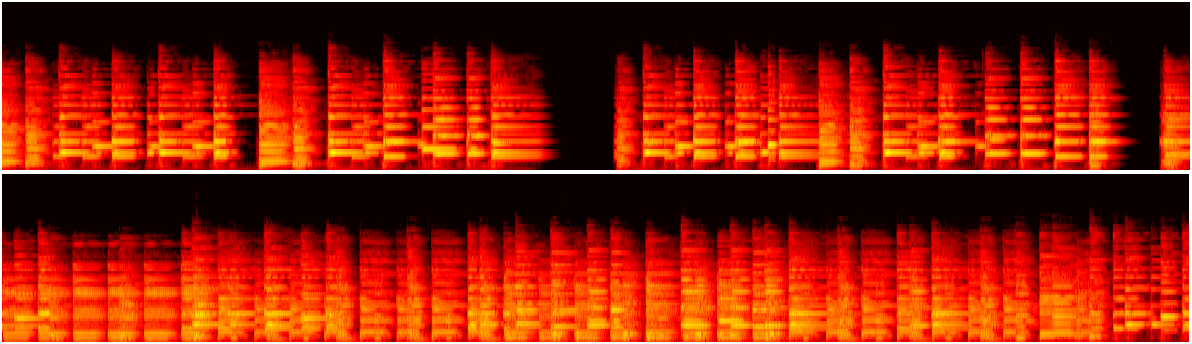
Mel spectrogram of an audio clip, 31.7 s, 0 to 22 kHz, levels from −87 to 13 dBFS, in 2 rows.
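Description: At 7.09 s the audio breaks into a decaying buzz that fades to silence for about 720 ms before sound resumes at 8.22 s. This is the signature of a long network dropout, likely caused by packets failing to arrive: the receiver extended the last sound for about 1.1 s in total, and 600 ms of the audio was never played. A second, shorter long network dropout runs from 14.81 to 15.48 s, with about 0.65 s of concealment, 310 ms of it near-silent, and again 600 ms lost. Straight after the first gap, from 8.41 to 11.25 s, the audio plays about 16% fast while holding its pitch and sounds hurried. This is a jitter buffer speed-up. Once the delayed audio arrived, the buffer was holding roughly half a second more than its target, so the receiver repeatedly cut pitch-period-sized pieces to remove about half a second and bring the delay back down.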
